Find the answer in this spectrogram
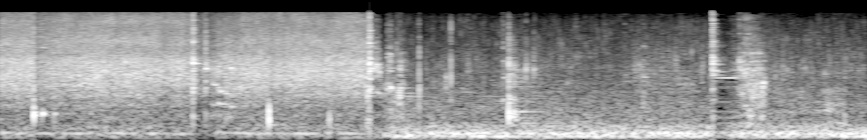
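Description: Curry-coated water snake pieces sizzling in a large aluminium wok while a metal spoon stirs them, scraping and clicking against the pan several times. The sizzle is loud at first and drops sharply about two seconds in.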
